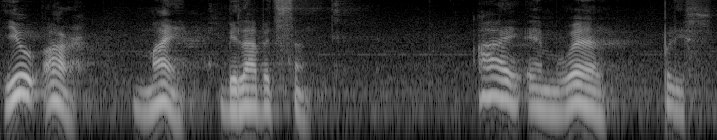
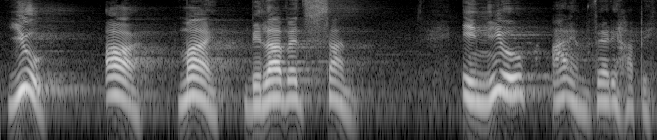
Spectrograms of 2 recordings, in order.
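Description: First: Low, soft, slow blessing; hushed, lingering words of approval; God's tender approval. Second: Loud, slow divine proclamation; God's voice, big and stately; voice from heaven. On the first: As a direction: say it softly to a beloved child, with pauses. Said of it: "you know what else he will say". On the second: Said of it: "a voice came out of heaven". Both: Acted.

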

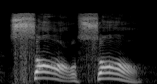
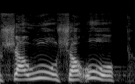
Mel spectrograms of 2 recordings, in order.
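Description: First: Said in the usual way. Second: "Shaul" said shah-OOL, Hebrew style, twice; "Shaul" as two syllables, sha-OOL; Hebrew pronunciation. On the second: Shown as a demonstration.

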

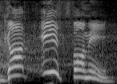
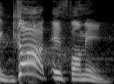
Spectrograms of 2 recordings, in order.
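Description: First: IS held high and forceful, falling on "for me"; stress on IS. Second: GOD held long and high, then dropping; stress on GOD. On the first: Pastor asking congregation for one more time, stress on IS. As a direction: ring out the word is. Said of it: "then is". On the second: Pastor guiding slow congregation to repeat, stress on GOD. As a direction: call it out, leaning on the word God. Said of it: "First of all, you emphasize God". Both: Shown as a demonstration.

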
